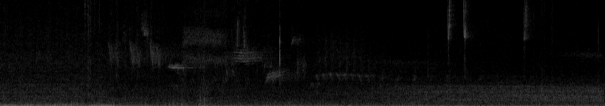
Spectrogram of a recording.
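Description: Small birds chirping and calling: a quick cluster of short high notes and a buzzy trill in the first half, then a few sharp high chirps near the end, over a low rumble that fades in the first second.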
